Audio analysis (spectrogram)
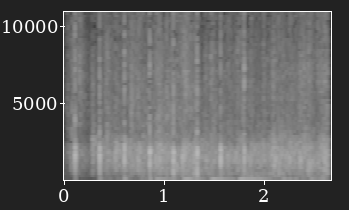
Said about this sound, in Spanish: Primero, a todos los que han venido a vernos aquí a Las Palmas, y ahora os doy el aplauso a vosotros, y eso que dice el EGM, que no hay nadie que nos escuche.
